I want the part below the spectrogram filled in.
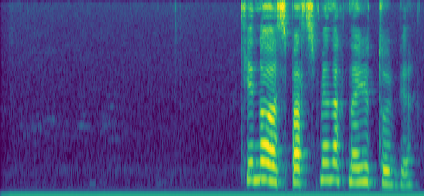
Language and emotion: Russian, neutral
